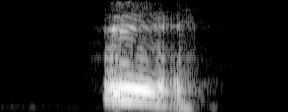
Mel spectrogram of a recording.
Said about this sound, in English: I know that yawn is probably going to spread throughout the world like cancer.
